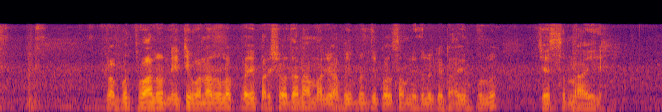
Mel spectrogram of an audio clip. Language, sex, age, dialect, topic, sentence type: Telugu, male, 41-45, Telangana, banking, statement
